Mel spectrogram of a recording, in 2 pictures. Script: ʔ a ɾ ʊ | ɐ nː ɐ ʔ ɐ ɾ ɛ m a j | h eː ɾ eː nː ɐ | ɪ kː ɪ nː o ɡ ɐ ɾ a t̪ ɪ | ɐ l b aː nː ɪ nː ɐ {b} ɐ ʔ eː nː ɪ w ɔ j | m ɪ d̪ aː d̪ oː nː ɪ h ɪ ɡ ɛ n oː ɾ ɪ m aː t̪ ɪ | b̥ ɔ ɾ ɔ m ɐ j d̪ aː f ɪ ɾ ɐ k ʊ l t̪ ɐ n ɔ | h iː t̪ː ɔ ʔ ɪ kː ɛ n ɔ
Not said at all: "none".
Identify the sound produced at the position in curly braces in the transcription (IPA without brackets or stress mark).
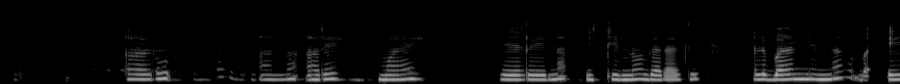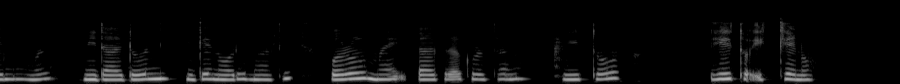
b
